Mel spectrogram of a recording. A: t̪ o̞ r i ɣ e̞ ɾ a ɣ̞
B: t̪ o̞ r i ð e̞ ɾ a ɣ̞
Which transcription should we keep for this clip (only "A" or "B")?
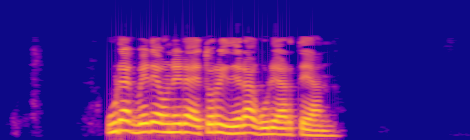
B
